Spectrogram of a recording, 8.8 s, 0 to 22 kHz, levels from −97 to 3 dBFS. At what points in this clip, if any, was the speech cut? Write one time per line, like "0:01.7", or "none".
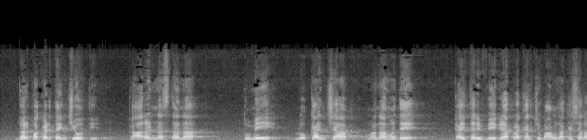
0:01.8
